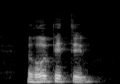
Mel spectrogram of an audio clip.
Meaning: to fart again
- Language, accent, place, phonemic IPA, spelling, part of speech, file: French, France, Lyon, /ʁə.pe.te/, repéter, verb, LL-Q150 (fra)-repéter.wav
